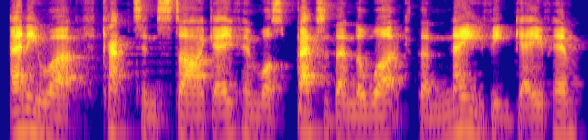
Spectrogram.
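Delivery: plain reading voice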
